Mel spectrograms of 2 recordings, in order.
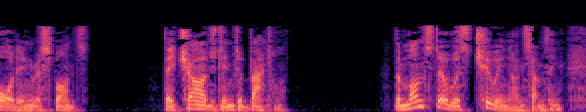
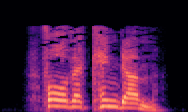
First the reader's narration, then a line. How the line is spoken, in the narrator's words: she cried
